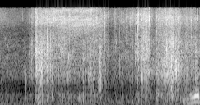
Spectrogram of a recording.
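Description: Crinkling, rustling handling noise close to the microphone as a person in a padded winter jacket moves past, with a few small crunches.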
